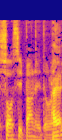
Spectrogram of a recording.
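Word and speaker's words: 梳士巴利道: 改咗叫蘇士巴利道，因為個 L 唔發音，係因為個音係譯出，即係譯錯咗。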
